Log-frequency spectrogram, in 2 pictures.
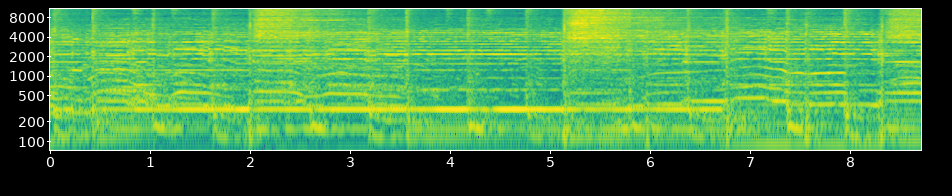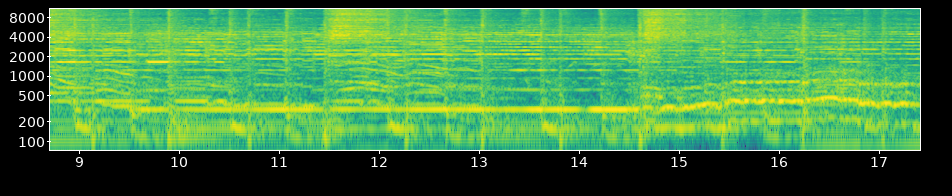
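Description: Heavy metal band playing live: distorted electric guitars over drums, with a gliding lead melody above a long held note and repeated cymbal crashes.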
